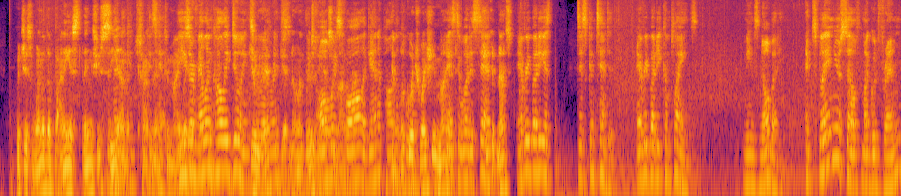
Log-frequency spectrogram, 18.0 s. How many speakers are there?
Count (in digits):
2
